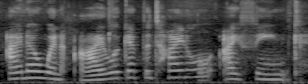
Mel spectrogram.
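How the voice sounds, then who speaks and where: Bright-voiced woman reading aloud to children. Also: sits high, measured pace, a little hiss or hum. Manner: encouraging, addresses children directly with simple explanations. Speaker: teacher reading a picture book aloud to children. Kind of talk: read-aloud lesson with questions to young listeners.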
